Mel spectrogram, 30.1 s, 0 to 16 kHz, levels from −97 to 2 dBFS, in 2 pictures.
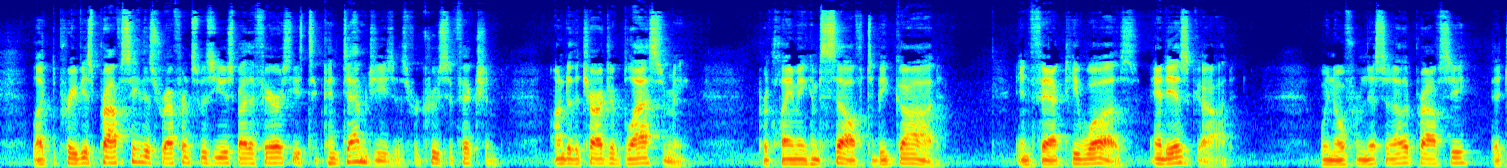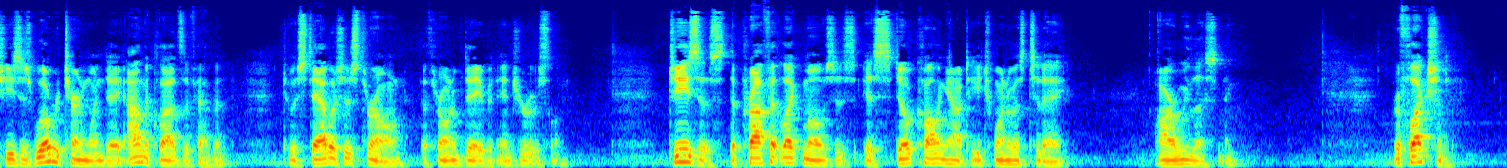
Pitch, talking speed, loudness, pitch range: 105 Hz, 160 wpm, -22 LUFS, 85-120 Hz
